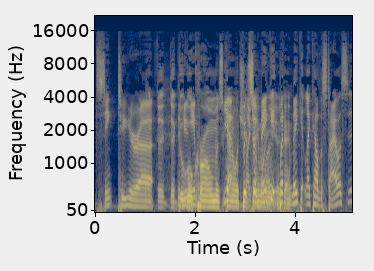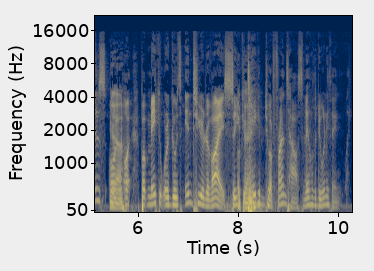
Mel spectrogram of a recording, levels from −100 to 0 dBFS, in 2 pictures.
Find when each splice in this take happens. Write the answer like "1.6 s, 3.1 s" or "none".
none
